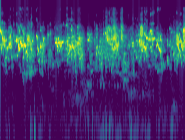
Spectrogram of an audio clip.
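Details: Pet budgerigars singing while eating: dense, continuous warbling chatter of overlapping high chirps and trills, with a few faint low clicks beneath.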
